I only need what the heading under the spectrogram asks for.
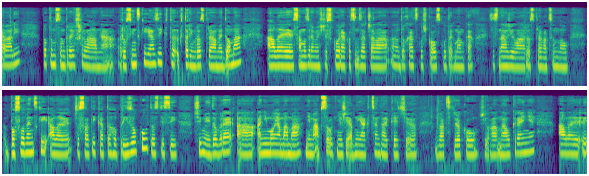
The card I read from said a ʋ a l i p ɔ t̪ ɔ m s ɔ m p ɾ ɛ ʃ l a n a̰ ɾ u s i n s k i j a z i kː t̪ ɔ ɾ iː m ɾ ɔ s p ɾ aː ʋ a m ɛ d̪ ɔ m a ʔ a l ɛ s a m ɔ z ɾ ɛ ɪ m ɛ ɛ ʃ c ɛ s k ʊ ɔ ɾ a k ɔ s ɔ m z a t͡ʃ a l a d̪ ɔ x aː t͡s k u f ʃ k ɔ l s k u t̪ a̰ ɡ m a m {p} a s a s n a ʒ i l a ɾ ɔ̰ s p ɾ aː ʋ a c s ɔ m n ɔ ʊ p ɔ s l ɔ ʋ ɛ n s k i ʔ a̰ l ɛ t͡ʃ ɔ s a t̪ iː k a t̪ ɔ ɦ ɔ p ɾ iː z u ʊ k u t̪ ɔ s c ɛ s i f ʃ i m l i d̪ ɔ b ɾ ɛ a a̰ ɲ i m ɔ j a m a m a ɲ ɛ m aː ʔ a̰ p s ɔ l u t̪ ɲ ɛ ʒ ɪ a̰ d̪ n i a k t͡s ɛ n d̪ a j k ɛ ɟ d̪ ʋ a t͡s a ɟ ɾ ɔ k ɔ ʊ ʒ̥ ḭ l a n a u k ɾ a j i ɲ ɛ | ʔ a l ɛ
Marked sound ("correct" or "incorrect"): incorrect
